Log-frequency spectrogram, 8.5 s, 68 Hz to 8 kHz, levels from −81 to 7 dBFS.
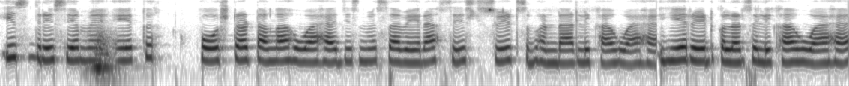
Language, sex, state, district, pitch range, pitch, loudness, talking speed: Hindi, female, Jharkhand, Garhwa, 255-285 Hz, 270 Hz, -15 LUFS, 160 wpm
